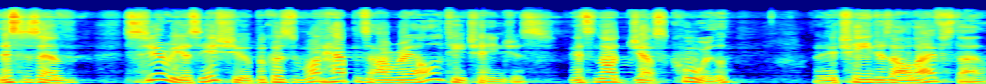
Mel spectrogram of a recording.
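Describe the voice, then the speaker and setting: In a very clean recording with a silent background, a man talks with lively intonation at very even loudness. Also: medium pitch for a man. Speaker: futurist keynote speaker. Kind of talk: keynote speech. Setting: tent at a business festival with audience. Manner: fast.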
